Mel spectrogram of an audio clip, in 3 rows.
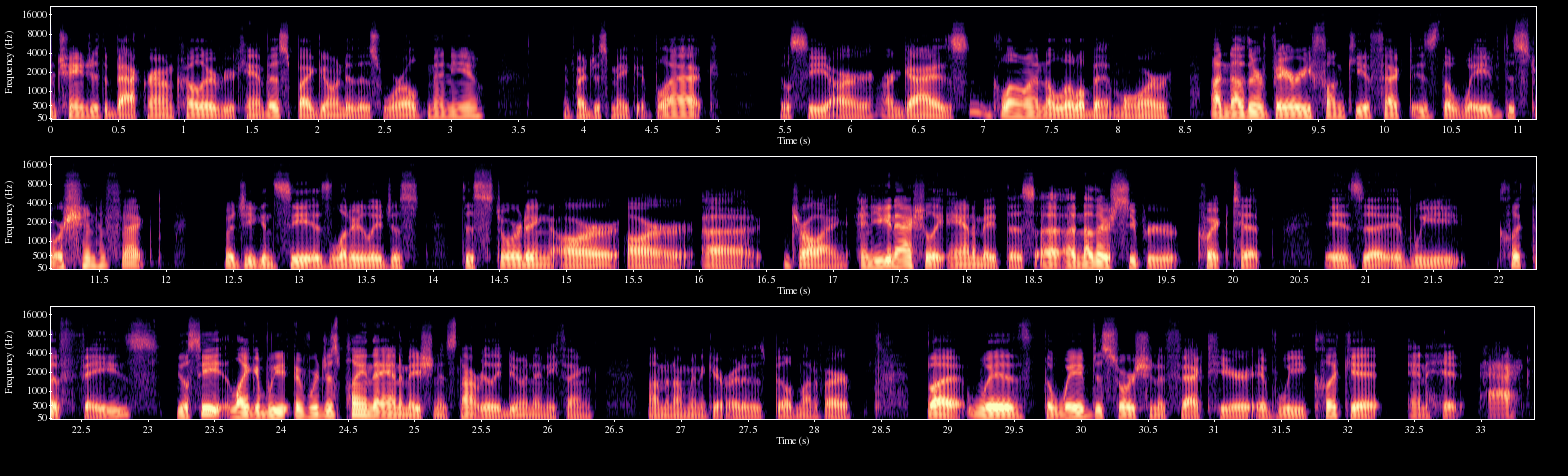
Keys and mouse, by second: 1.6-2.8 middle drag, 8.5 click, 11.9 alt+click, 12.7-14.0 drag, 14.8-17.1 drag, 18.0 click, 22.6 space, 22.9 space, 23.4 space, 25.9 drag, 26.9 drag, 29.9 alt+click, 31.6-33.4 drag.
